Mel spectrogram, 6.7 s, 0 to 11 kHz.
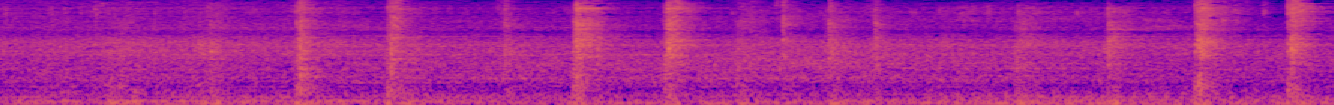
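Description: E257 series electric train rolling slowly, its wheels clicking over rail joints in pairs about half a second apart over a steady low rumble.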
